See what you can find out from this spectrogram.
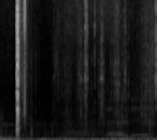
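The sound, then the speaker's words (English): A sharp, single crack of an air rifle shot fired by a prone skier at a biathlon target range, rising abruptly early on over a low, steady background rumble. “At the target range, the skiers fling themselves prone and fire air rifles at five black bullseyes.”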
